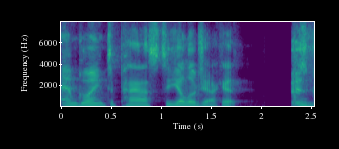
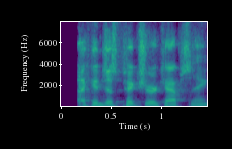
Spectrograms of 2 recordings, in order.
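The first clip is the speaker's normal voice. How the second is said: normal talking voice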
